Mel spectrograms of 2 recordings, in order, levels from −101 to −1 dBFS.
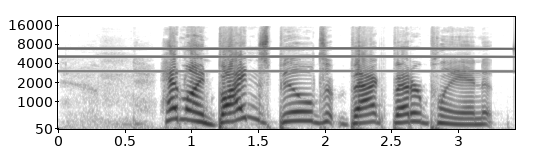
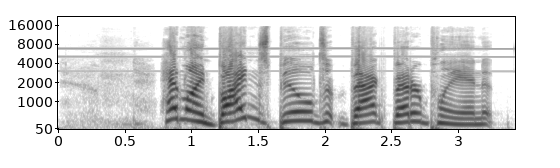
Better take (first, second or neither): second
